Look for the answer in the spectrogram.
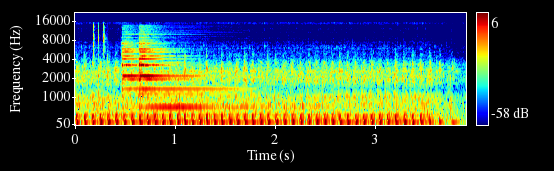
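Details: Suzuki Satria FU with dead electric starter, restarted by bridging the fuse directly to the starter, fault traced to starter-switch wiring: brief crank, then an even, rapid single-cylinder putter; clean healthy idle, no misses or rattles.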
